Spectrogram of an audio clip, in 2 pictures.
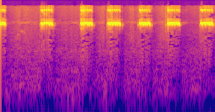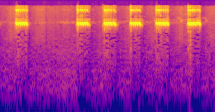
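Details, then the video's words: Cricket heard at night, recorded for teaching birds: crisp, high-pitched chirps about two and a half per second, with one clear gap before the chirping resumes steadily. "SUARA JANGKRIK MERDU Di Malam hari"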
